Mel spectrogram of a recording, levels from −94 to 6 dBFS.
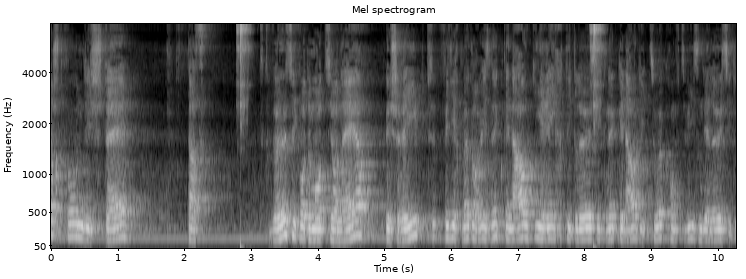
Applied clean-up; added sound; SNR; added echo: none; Tambourine; 9 dB; reverberation time 0.5 s.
